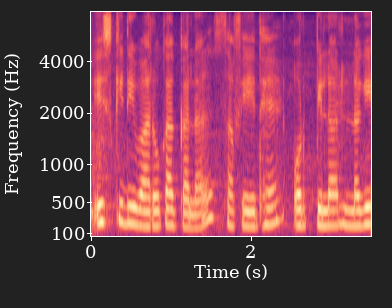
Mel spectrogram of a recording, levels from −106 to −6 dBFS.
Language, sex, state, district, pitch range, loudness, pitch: Hindi, female, Rajasthan, Jaipur, 200-225 Hz, -17 LUFS, 205 Hz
